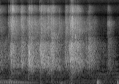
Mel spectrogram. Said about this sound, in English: Okay, clap for her.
